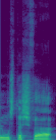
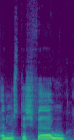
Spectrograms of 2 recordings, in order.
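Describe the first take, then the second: First: The word ends on a plain long a. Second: The word ends with an added u sound. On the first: The nominative ending is only implied. The speaker calls it right. "on ne le prononce pas sur la alif al-maqsoura" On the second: The nominative ending is pronounced aloud. The speaker calls it wrong. "Normalement on devrait dire المستشفى ou, mais c'est trop difficile à prononcer"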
